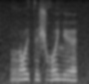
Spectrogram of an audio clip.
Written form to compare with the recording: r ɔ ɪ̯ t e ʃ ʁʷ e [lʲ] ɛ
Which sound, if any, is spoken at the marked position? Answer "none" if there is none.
lʲ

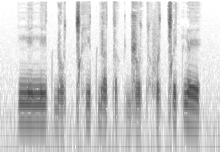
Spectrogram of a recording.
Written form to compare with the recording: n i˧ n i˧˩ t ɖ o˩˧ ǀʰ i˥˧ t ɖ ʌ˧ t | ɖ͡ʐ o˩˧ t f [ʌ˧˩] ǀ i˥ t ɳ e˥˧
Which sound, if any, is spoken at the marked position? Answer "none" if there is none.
ə˧˩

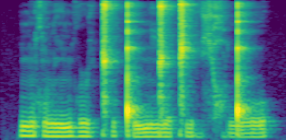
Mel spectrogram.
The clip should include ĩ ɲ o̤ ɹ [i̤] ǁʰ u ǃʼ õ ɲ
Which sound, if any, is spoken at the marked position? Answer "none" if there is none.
i̤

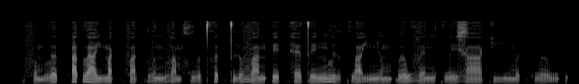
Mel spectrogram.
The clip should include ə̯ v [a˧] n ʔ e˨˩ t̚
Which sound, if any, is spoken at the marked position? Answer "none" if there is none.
a˨˦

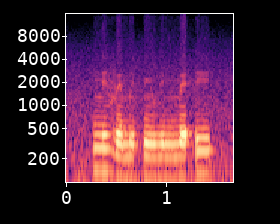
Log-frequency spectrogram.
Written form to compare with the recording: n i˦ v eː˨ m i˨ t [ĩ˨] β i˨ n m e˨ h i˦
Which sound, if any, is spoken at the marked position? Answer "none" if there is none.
ĩ˨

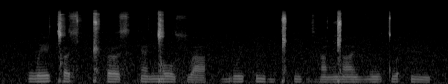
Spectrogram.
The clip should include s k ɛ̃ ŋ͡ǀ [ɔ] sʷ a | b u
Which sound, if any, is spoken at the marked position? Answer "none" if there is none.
o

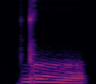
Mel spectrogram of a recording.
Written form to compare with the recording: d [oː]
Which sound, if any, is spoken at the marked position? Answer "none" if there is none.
uː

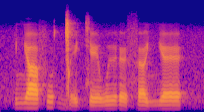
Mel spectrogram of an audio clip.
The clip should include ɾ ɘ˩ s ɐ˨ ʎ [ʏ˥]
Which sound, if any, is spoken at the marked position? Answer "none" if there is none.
ɛ˥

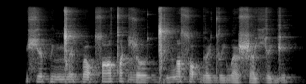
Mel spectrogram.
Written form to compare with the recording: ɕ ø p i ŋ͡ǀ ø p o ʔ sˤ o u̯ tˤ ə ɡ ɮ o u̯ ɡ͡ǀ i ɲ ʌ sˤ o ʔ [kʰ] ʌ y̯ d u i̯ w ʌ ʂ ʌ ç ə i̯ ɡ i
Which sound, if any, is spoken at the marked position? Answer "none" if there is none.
ɡ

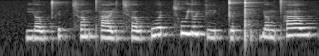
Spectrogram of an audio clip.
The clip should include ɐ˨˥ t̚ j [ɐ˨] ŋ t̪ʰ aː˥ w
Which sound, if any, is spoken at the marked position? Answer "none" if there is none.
ɐ˧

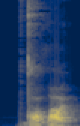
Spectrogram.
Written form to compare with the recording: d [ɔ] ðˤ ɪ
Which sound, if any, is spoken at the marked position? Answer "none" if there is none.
ɔ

